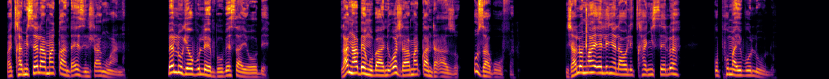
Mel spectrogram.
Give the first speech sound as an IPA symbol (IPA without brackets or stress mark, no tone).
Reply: β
